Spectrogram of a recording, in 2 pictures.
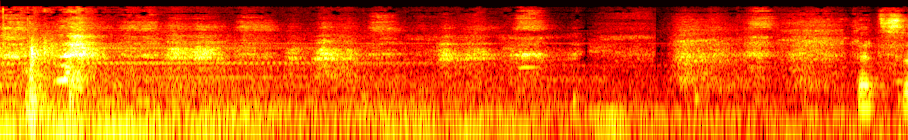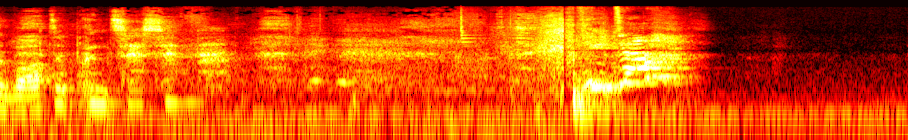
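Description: A young woman pants and gasps close by.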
